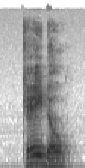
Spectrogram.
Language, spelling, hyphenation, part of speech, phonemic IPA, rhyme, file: Dutch, credo, cre‧do, noun, /ˈkreː.doː/, -eːdoː, Nl-credo.ogg
- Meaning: 1. confession of faith, creed 2. (strong) conviction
